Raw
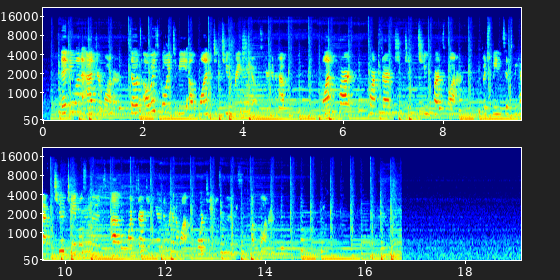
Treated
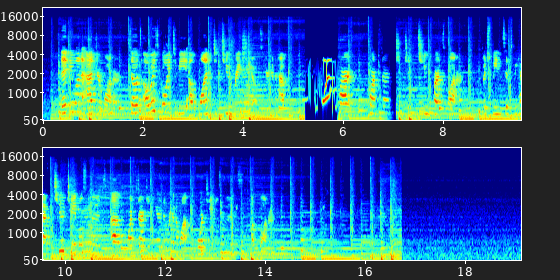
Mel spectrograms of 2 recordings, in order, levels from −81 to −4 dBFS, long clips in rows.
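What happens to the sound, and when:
0:05.24–0:05.90: three sine waves on the formant tracks
0:06.51–0:07.06: fade out and dull

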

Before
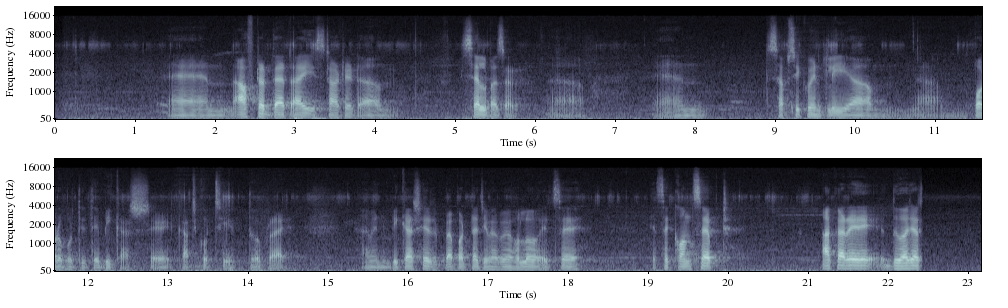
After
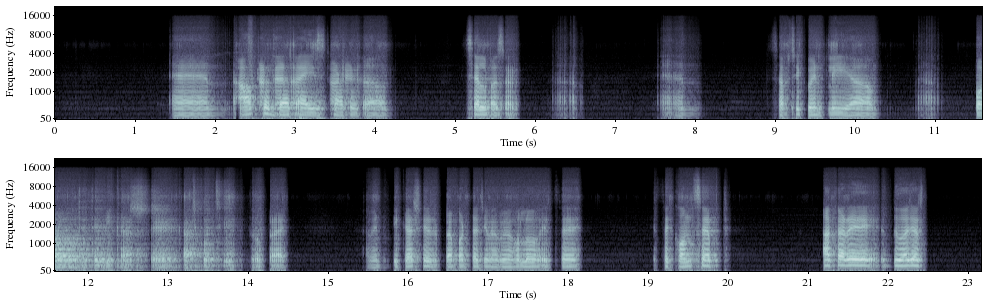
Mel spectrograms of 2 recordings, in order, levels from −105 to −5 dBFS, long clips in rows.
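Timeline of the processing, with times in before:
0:02.25–0:04.26: multiband delay without the direct sound highs, lows 60 ms, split 960 Hz
0:11.02–0:14.04: thrown reverb, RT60 1.4 s, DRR 2 dB
whole clip: compressor on every frequency bin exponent 0.6; noise gate −32 dBFS, range −38 dB; comb filter 5.1 ms, depth 72%

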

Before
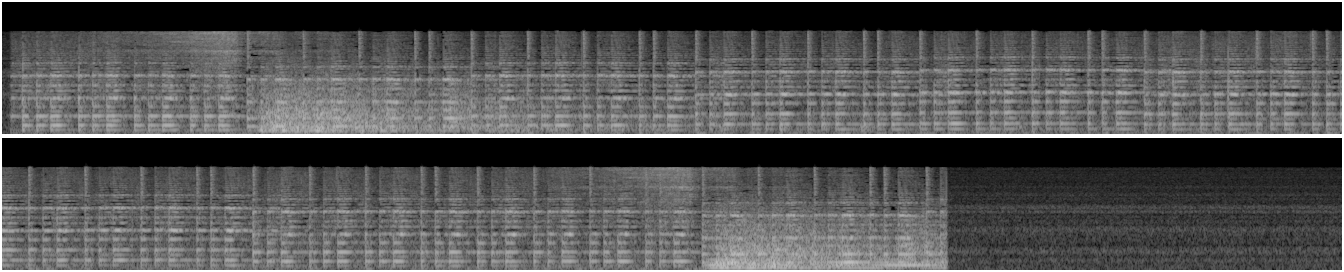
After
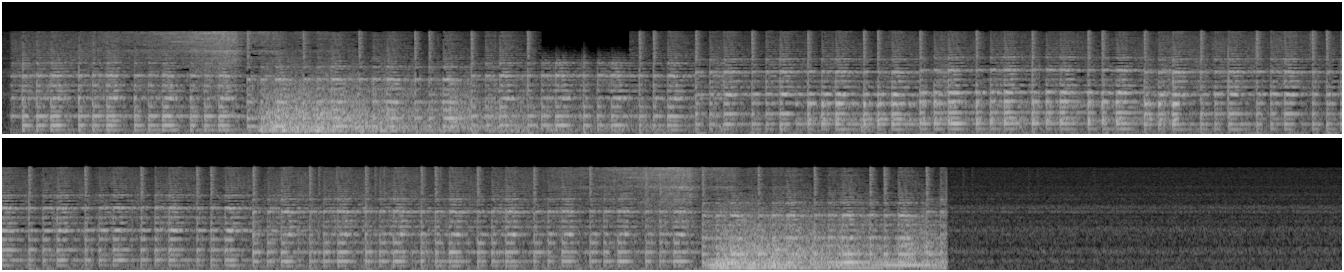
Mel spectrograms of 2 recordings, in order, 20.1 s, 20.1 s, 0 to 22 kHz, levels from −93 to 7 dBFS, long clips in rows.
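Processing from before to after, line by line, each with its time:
0:04.04–0:04.71: Butterworth low-pass 3,500 Hz 48 dB per octave
0:05.95–0:08.83: hollow resonant body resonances 430/870 Hz, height 17 dB, ringing for 55 ms
0:11.77–0:12.58: delay throw 490 ms, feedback 80%, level −10.5 dB

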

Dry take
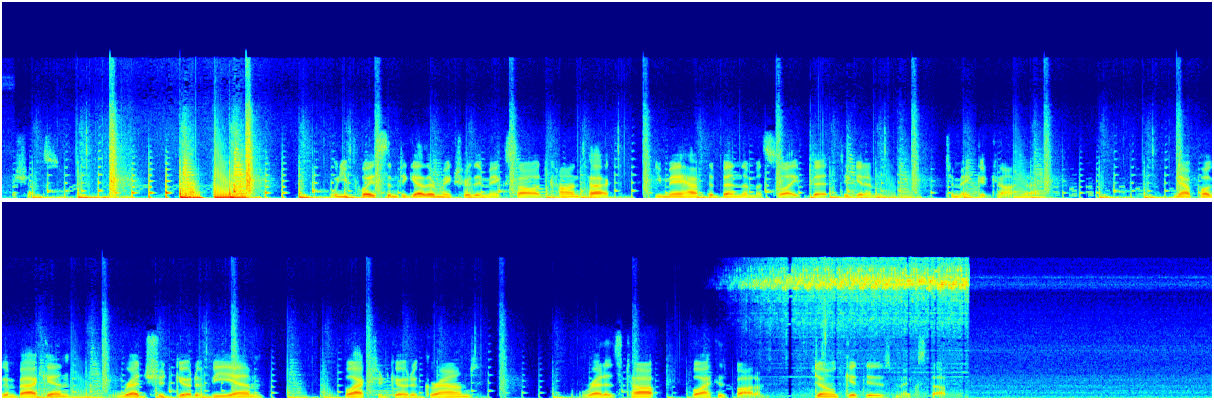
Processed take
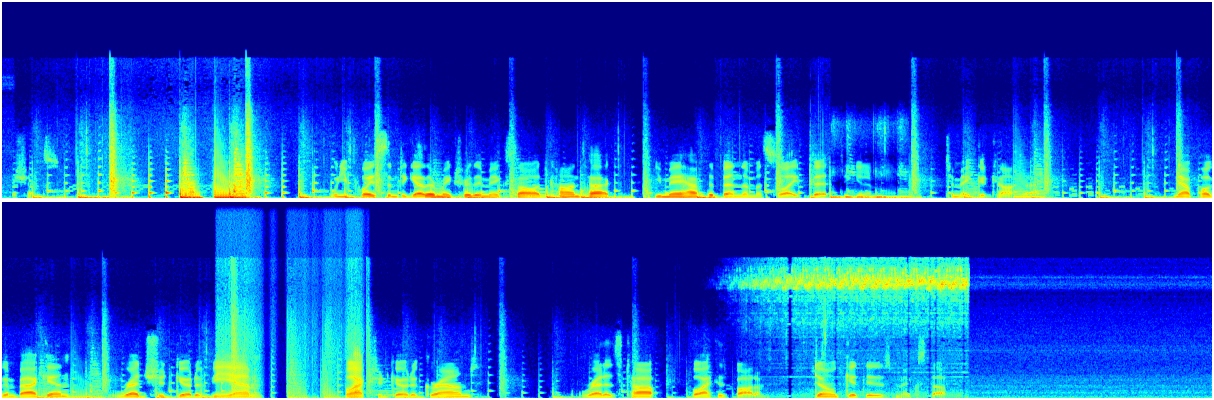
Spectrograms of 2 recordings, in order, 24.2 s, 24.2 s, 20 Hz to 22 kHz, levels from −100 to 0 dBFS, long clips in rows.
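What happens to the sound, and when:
0:04.23–0:07.13: tilt shelving filter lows +8 dB, about 1,100 Hz
0:08.29–0:09.07: drawn EQ curve 120 Hz 0 dB, 200 Hz +12 dB, 380 Hz −13 dB, 680 Hz −6 dB, 1,800 Hz −26 dB, 3,000 Hz −1 dB, 4,500 Hz −16 dB, 8,500 Hz +11 dB, 13,000 Hz −26 dB
0:14.23–0:15.76: compressing power law on the bin magnitudes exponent 0.51

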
